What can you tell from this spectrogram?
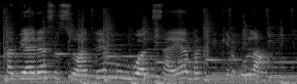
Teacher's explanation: variasi intonasi yang ketiga yaitu nada datar di tengah kalimat, yang dimana menunjukkan informasi yang netral.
